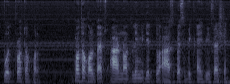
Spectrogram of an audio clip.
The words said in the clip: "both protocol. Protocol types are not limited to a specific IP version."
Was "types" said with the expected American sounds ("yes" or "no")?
yes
